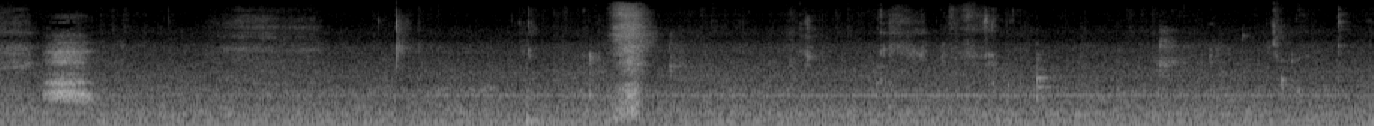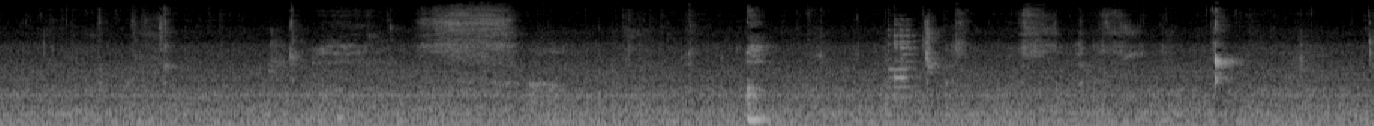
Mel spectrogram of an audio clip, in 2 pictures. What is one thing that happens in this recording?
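Chopsticks click against a plate.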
